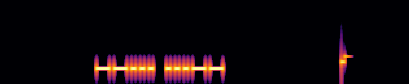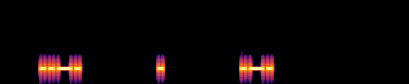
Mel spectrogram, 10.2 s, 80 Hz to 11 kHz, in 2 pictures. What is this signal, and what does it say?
Morse code, heard as a keyed tone, about 22 wpm, spaced as for 10 wpm, 700 Hz. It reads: 73 FER
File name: Top 20 QSO Elements - 6x Character Spacing - 22wpm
